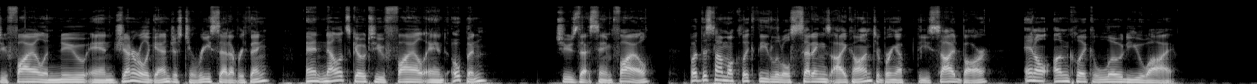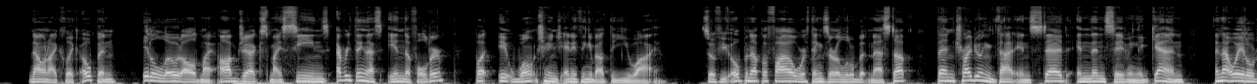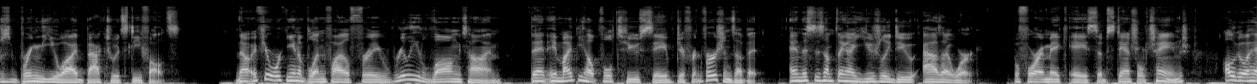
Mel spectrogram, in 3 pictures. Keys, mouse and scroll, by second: 3.9 click, 28.1 middle click, 36.5 click, 37.1 s.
